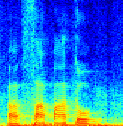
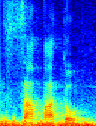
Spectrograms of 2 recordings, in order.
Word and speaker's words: zapato: Z in basically in Spain, Z has a very soft sound. For example, the word zapato. Zapato means a shoe, or zapatos. They pronounce it very, very softly. In other Latin American countries and in USA, it's pronounced like an S.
